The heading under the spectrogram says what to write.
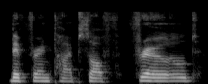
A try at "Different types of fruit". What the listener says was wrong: It doesn't quite sound rhythmic.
